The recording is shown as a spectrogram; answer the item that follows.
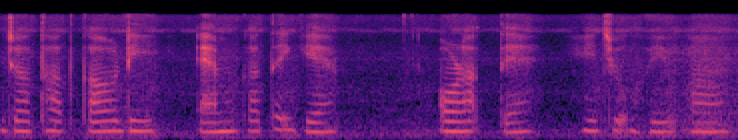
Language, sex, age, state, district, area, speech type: Santali, female, 18-30, West Bengal, Bankura, rural, spontaneous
